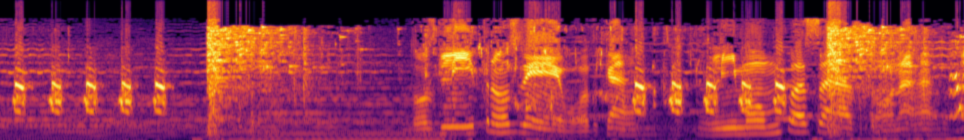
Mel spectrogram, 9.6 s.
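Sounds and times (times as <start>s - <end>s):
turkey gobbling: 0.1s - 1.7s, 4.8s - 8.1s, 9.3s - 9.6s
speech: 0.6s - 1.5s, 4.4s - 9.6s.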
